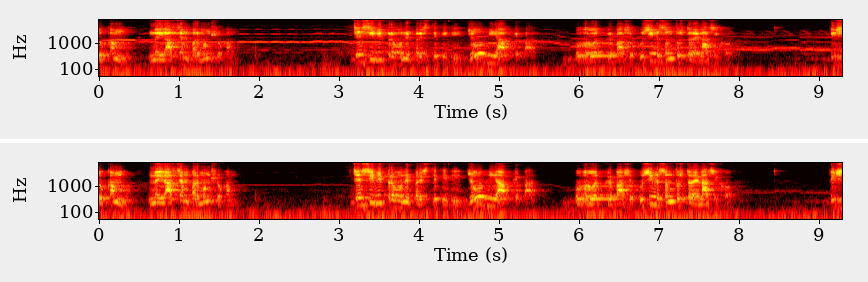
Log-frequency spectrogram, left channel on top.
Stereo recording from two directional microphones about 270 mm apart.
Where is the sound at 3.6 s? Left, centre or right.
Right.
